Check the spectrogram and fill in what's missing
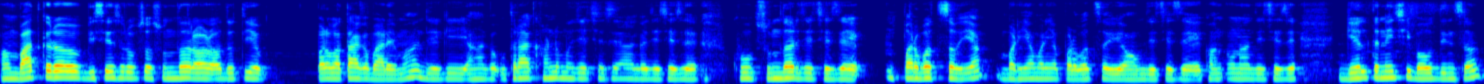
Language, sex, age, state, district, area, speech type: Maithili, male, 18-30, Bihar, Darbhanga, rural, spontaneous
